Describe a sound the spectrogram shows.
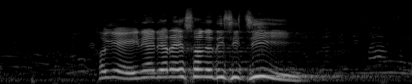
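A young woman sings loudly through a microphone with a loudspeaker.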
